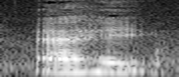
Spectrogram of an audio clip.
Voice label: Nukuoro; when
